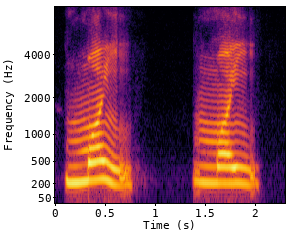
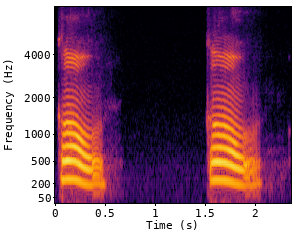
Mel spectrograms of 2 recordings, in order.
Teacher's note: So this accent gives a nasal sound to these two vowels, a and o.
